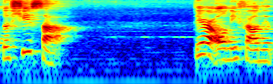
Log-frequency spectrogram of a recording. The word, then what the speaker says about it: shisa: In fact, shisa is the Ryukyuan pronunciation of shíshī.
